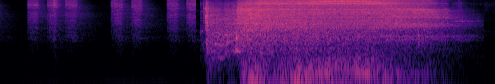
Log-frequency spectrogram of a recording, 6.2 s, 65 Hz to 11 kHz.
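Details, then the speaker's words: Abandoned 1989 Chevy Camaro 305 V8, sat in a field about 15 years, damaged spark plug wires, running on ether only with fuel system not yet fixed: short cranking bursts, then catches and runs smooth and even with no knocks; normal start and run. "we are at the point where we did get the engine running and it actually does sound pretty good uh that is running on ether only"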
